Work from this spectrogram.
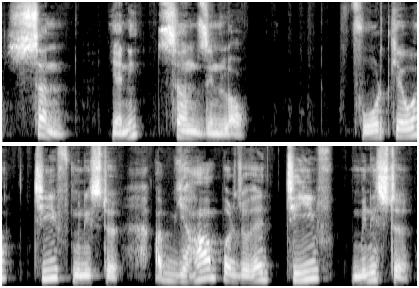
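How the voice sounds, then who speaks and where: A man teaching a grammar lesson in a mellow, relaxed voice. He poses questions and answers them himself. He slows right down whenever he reads out an example sentence. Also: fairly high pitch.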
